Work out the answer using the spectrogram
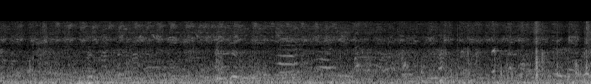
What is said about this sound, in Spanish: Como pueden oír, parecen bebés. Bueno, desde aquí yo no puedo ver. Pero parecen bebés pájaros en la palmera.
